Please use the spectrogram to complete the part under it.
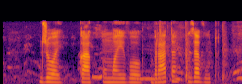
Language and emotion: Russian, neutral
